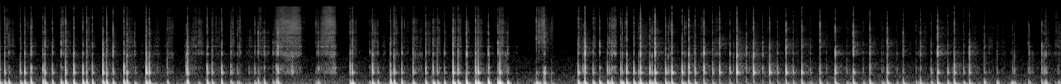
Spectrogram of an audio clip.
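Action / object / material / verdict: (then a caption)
tap / frosted plastic tub / plastic / none. A hollow, empty, medium-sized translucent frosted plastic tub, held in one hand, is tapped rapidly with the fingertips and nails. It gives a fast, irregular stream of short, dry, hollow knocks with a low thump and a mid-range tone. The tapping pauses briefly twice before resuming at the same pace.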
